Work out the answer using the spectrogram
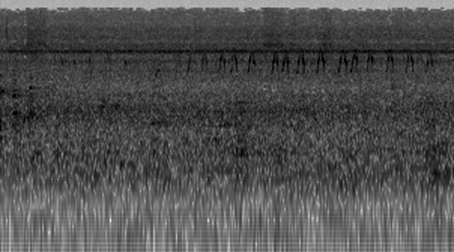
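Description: Faint series of short, high, thin bird notes, several a second, starting about halfway through, over a steady outdoor hiss.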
